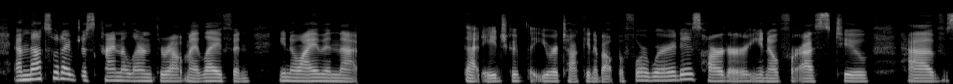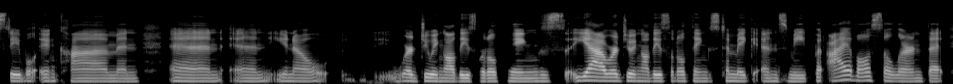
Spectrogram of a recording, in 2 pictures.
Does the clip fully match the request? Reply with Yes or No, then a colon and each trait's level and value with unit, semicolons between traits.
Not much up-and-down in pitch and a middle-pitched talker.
Yes: narrow, 2.2 semitones; medium, 150 Hz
